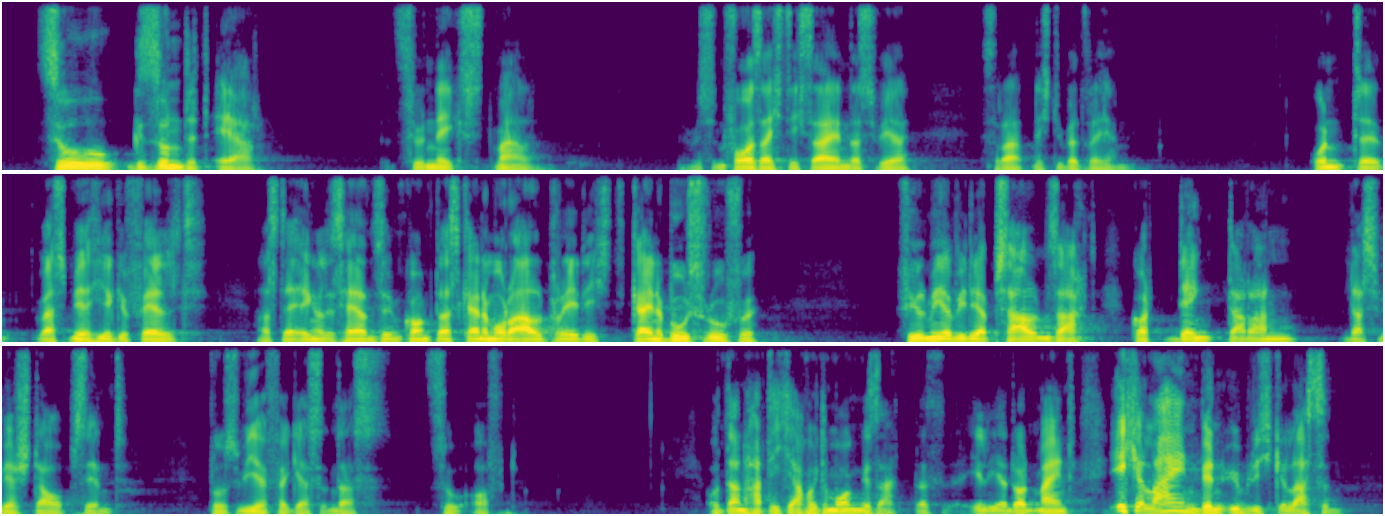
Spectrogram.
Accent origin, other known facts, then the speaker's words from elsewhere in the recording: Saskatchewan, Canada; German is a second language; moved away as an adult; now in Germany; 1963, ich kehrte von New York zurück nach Saskatchewan, wo ich groß geworden bin, zur Farm meines Vaters.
